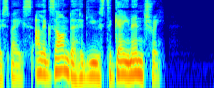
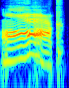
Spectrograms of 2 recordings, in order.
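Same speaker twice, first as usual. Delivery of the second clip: crow ark; 5 dB louder than usual. Acted. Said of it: "went a brute of a crow".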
